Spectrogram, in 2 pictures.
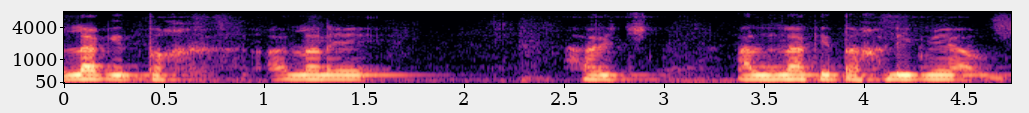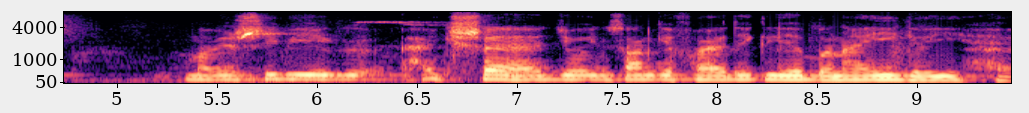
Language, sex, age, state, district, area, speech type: Urdu, male, 45-60, Bihar, Darbhanga, rural, spontaneous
